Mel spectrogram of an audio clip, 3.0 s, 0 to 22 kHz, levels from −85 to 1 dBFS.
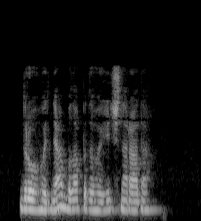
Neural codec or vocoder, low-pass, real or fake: none; 7.2 kHz; real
